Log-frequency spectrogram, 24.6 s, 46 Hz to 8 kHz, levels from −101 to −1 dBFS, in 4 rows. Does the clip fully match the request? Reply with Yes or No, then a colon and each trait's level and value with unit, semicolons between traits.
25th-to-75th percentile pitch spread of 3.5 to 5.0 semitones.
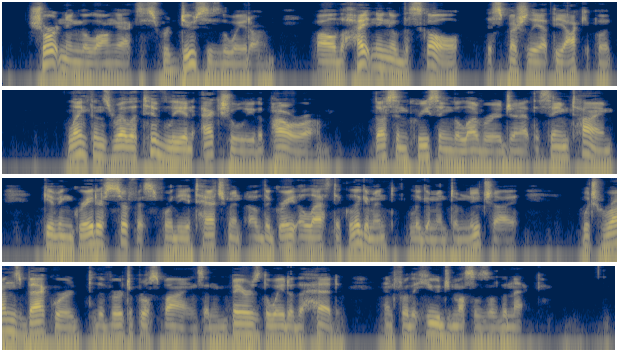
Yes: average, 4.3 semitones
